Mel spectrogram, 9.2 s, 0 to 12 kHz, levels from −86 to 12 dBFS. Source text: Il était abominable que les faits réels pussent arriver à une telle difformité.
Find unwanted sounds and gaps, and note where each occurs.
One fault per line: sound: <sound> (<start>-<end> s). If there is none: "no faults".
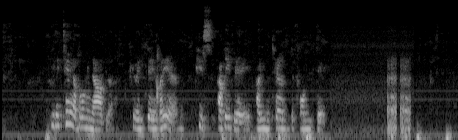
sound: laugh (7.7-8.2 s)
